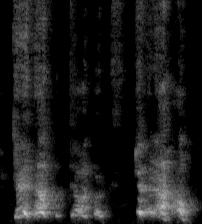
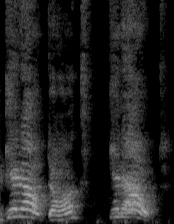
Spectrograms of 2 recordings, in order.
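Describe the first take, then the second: First: Very high, loud yelling; hammed-up high-pitched shout; squealed command. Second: Raised, higher-pitched order; forceful demonstration of a command; firm command. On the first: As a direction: shriek at the dogs like a silly simpleton. Nasrudin copies the command shrieking. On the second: Acted. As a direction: shoo the dogs loudly. Dog owners demonstrate the command.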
